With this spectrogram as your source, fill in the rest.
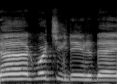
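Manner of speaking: put-on country accent, calling out. Speaker imitating a sister talking to them, in Teresa's country accent. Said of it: "My sister's got this accent. She's like".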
